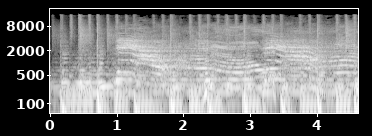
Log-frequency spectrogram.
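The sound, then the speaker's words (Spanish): An electric guitar bends and slides its notes into wailing, meow-like cries over a steady band backing with a regular beat, the cat-like phrases returning twice across the passage. “Un gato, ¿no?”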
